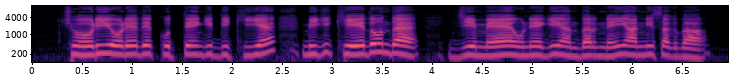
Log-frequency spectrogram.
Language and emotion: Dogri, sad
